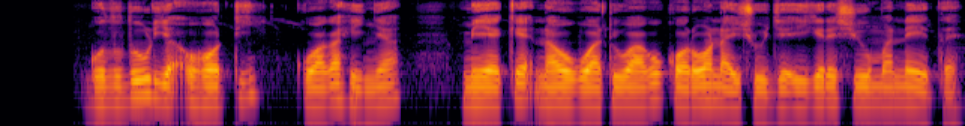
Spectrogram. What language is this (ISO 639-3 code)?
kik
